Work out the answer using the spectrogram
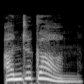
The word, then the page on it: undergo: anglais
